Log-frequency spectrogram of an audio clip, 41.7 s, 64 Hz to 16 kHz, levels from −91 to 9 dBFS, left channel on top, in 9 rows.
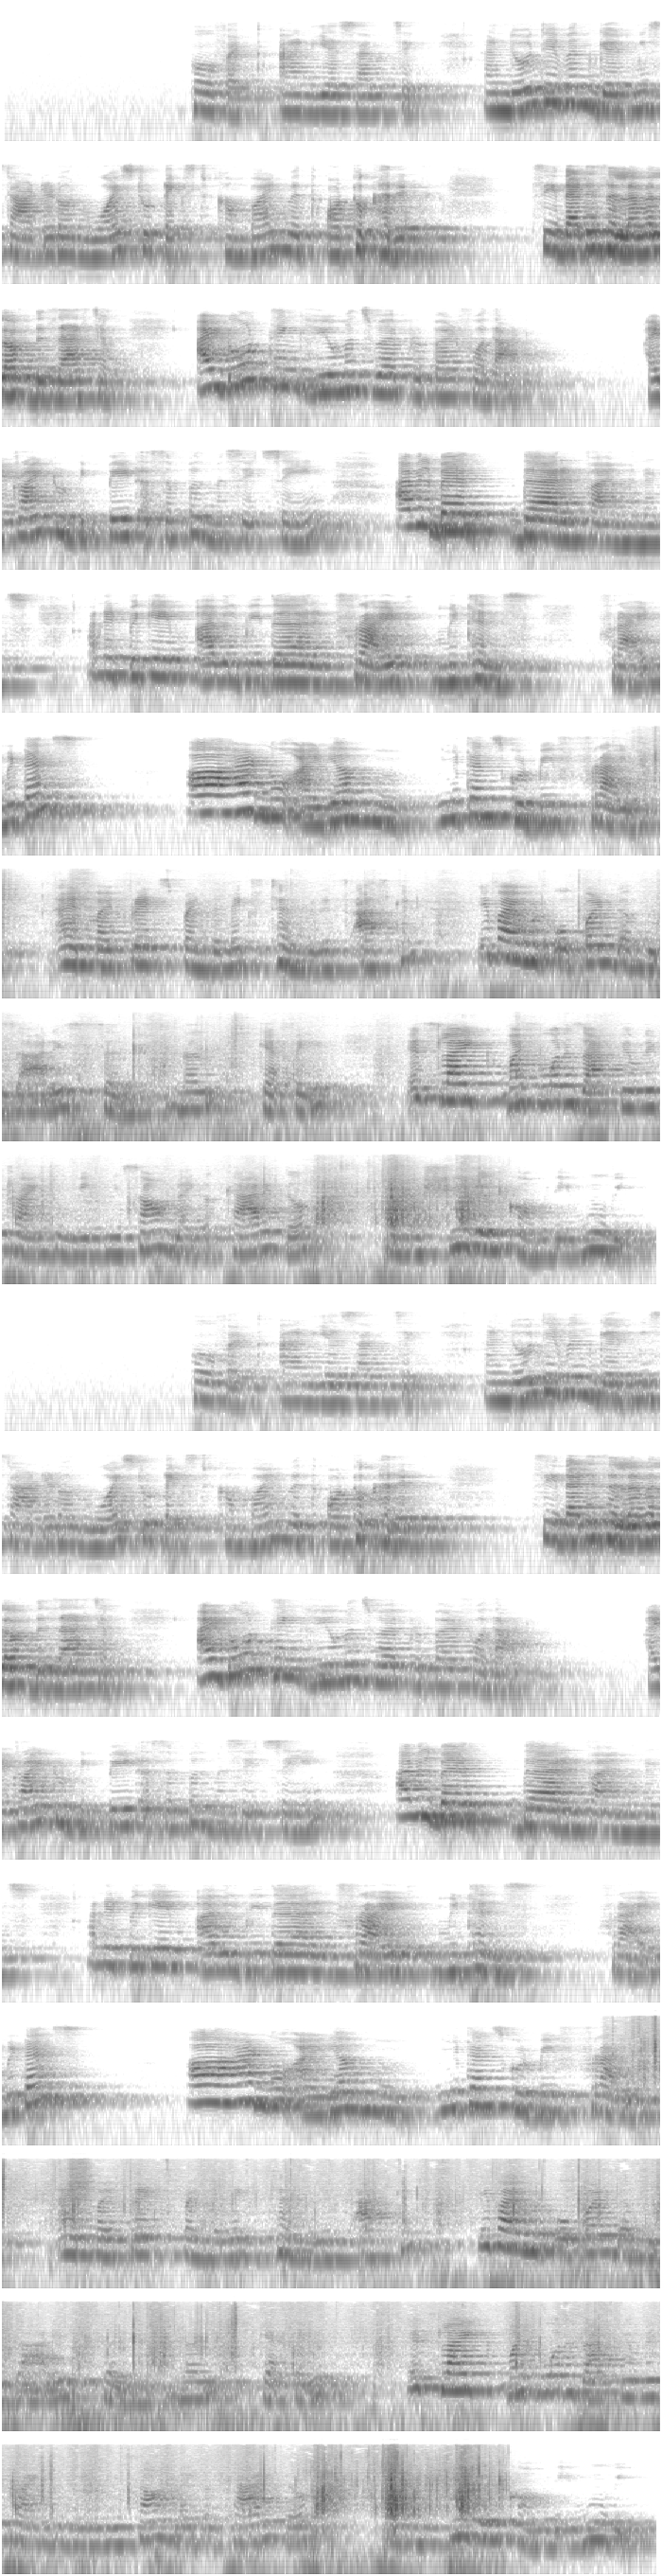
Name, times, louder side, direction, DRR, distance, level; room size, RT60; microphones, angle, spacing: voice 1, 1.3-1.7 1.9-2.9 3.4-7.5 7.8-8.0 8.4-10.4 10.6-12.9 13.8-22.3 22.8-23.7 24.5-27.8 28.2-34.0 34.3-34.7 35.3-39.3 39.8-41.5, left 3 dB, 60° left, 3 dB, 1.5 m, -38 dB
sound 1, 27.4-40.7, right 9 dB, 50° right, 0.4 m, -42 dB
13.0 x 6.7 x 3.2 m, 0.99 s
head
